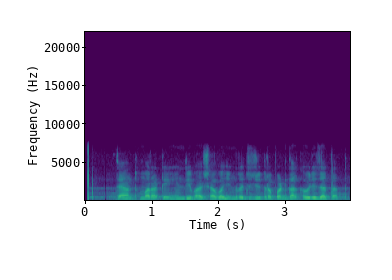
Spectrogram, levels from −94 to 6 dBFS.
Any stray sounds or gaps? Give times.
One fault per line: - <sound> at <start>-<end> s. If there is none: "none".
none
